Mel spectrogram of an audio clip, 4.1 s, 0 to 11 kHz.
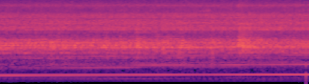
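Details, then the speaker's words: Bearing whir in a Renaissance Charge dual-pole mini kit motor energizer, charging a battery at about 13 V and 0.9 A, a steady mid-pitched whir and constant hum from excess fresh lube that should quiet within a couple of hours. "so you can see now it's going to take probably a couple of hours before that lube really penetrates in to the bearing and so you'll hear this kind of sound like cuz there is liquid excess of liquid"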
